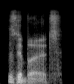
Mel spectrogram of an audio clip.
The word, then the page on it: zibet: British English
